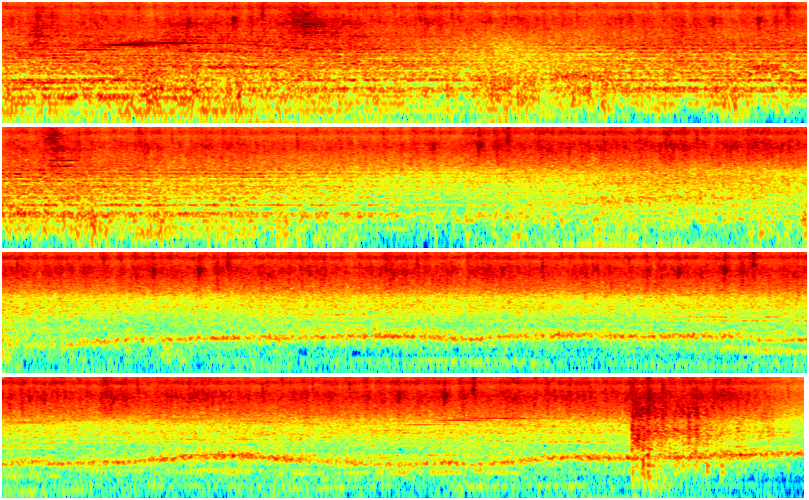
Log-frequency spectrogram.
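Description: Recorded thunder and rain sound effects over background music, with low rumbling strongest in the first half. From about halfway a single slow melody line rises and falls over the rain.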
